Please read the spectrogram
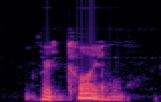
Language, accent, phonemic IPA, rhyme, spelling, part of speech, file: English, Southern England, /ɹɪˈkɔɪl/, -ɔɪl, recoil, verb, LL-Q1860 (eng)-recoil.wav
- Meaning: 1. To pull back, especially in disgust, horror or astonishment 2. To recoil before an opponent 3. Of a firearm: to quickly push back when fired 4. To retire, withdraw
